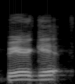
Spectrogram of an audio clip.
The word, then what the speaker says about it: Birgit: to reds ramblings i have with me today beerget from over in in estonia um go ahead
